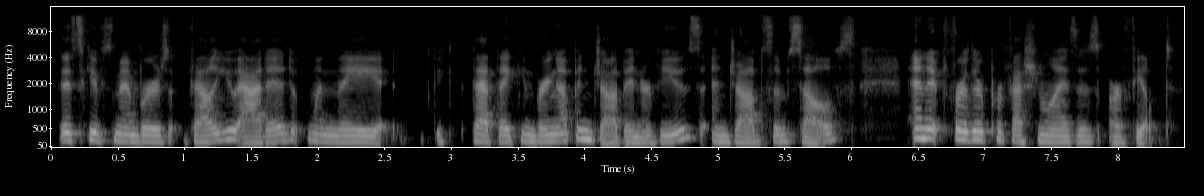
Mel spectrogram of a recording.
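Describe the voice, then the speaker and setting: A woman's voice: sits low, normal speed. A woman in her thirties presenting on a video call in a plain, matter-of-fact way, with some ums. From New York, USA. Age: 30s. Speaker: panelist, archival producer.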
